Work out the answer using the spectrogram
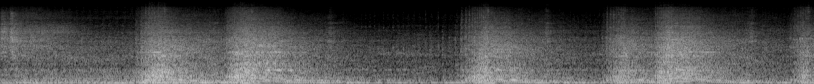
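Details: RS200 after repair of loud head noise (broken camshaft bearing, worn cam, timing chain changed): crisp throttle blips rise and fall smoothly with no ticking or clatter from the head.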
